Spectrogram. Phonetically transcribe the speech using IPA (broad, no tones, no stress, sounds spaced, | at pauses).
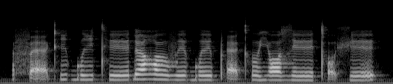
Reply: f æ̰ kʰ i ɡʷ i tʰ ɪː ɗ ɜ ʁ ʊː v ɪː ɡʷ ɪː pʼ æ̰ kʰ ʊ j ɔ z ɪː tʼ ɔ̰ ʃ ɪ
